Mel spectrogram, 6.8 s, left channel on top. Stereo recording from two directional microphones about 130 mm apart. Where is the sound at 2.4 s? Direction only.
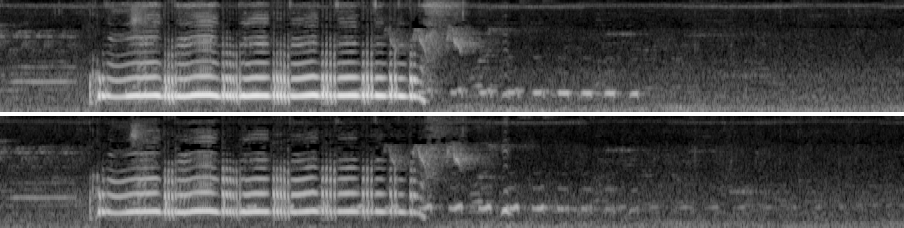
25° left (ahead or behind).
